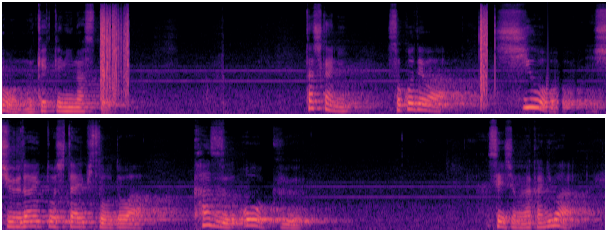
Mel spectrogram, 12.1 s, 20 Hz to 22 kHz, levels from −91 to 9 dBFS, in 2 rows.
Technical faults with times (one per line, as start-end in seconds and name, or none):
0.97-1.26 cable scratch noise
4.76-4.93 cable scratch noise
5.29-6.39 repeated packet loss (robotic sound)
6.81-7.02 short concealed packet loss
